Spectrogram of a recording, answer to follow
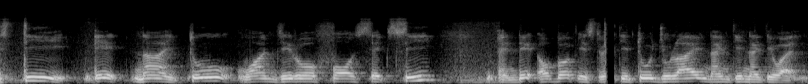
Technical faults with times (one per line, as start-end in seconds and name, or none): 0.00-8.08 gain pumping
6.05-6.16 intermittent contact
